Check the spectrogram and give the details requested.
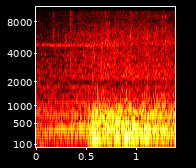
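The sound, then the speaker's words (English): A thunderstorm with a low roll of thunder swelling up over steady, hissing rain, loud, with no voices. “He looked up at the stars as the storm closed in and saw them extinguished, one by one, until just two remained.”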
